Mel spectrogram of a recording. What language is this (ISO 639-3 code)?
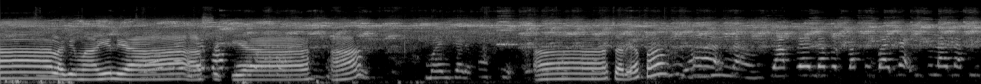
ind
